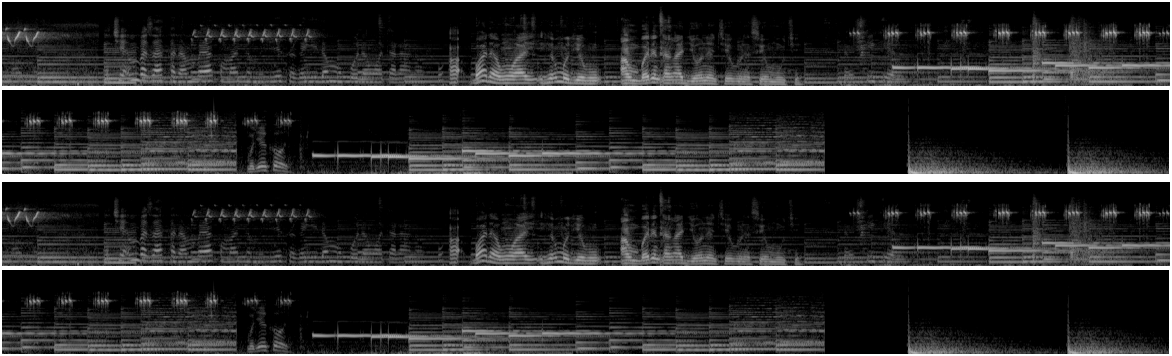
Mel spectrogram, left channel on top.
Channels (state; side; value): quieter; right; 3.8 dB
